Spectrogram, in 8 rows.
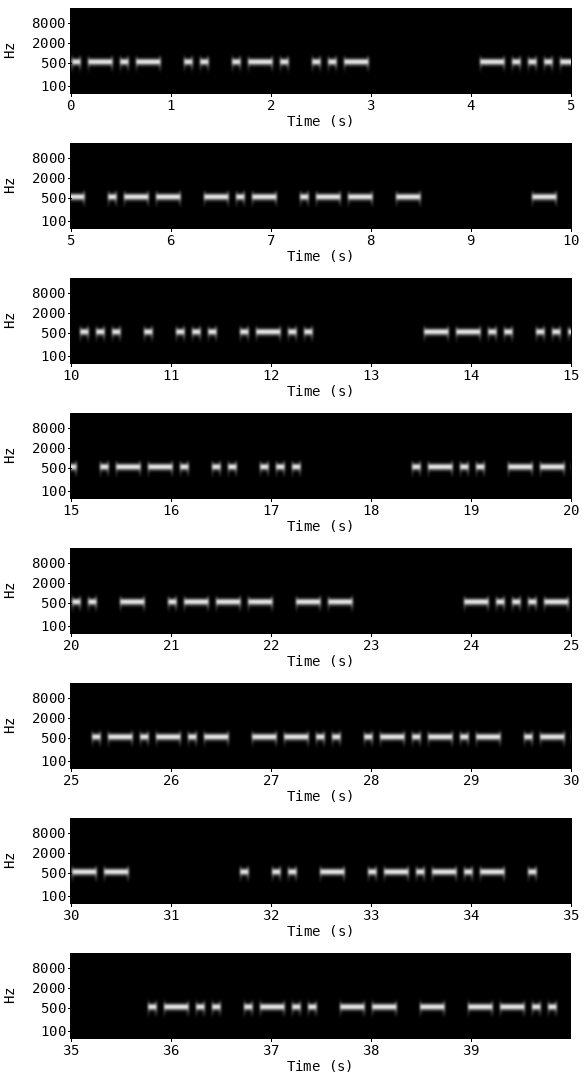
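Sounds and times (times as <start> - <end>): morse code beeps: 0.1 - 3.0, 4.1 - 8.5, 13.6 - 17.3, 18.5 - 22.8, 24.0 - 30.6, 31.7 - 34.7, 35.8 - 39.9.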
